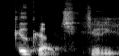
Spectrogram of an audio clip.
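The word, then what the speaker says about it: Kukoč: Kukoc.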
